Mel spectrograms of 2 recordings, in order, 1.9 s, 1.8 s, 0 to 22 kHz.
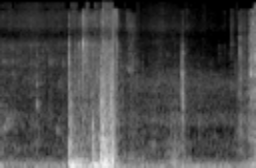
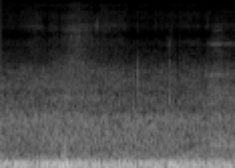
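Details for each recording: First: Chevrolet squarebody truck with 454 big-block V8, rotted: cranks, catches and roars about five seconds, then fades and dies; fuel starvation stall because the fuel pump was left switched off. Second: Rotted Chevrolet squarebody truck with 454 big-block, with a dripping leak: deep, steady low rumble with no knocks or misses under wind noise; engine runs smooth and even.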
